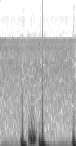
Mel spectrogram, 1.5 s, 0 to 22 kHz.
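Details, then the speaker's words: Child's heart, two slow beats about 57 a minute, soft mostly systolic murmur at the left upper sternal border with widely split fixed S2, maybe softer diastolic rumble: atrial septal defect, left-to-right atrial shunt. "this is caused by a left to right atrial shunt we hear it mostly in systole although you may hear a softer diastolic rumble as well"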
